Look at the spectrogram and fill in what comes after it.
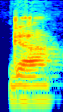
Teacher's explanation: object suffix, ga, comes with a low tone assigned to it, and it doesn't change. So it can't take any of the tones from the verb stem.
